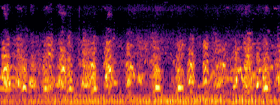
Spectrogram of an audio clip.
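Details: Pack of hunting dogs on a wild boar hunt (buru babi) at Kayu Ampek, Tanjung Emas district, Tanah Datar regency; many dogs bark at once in a dense, overlapping chorus of short yelping barks, with a steady low rumble beneath.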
